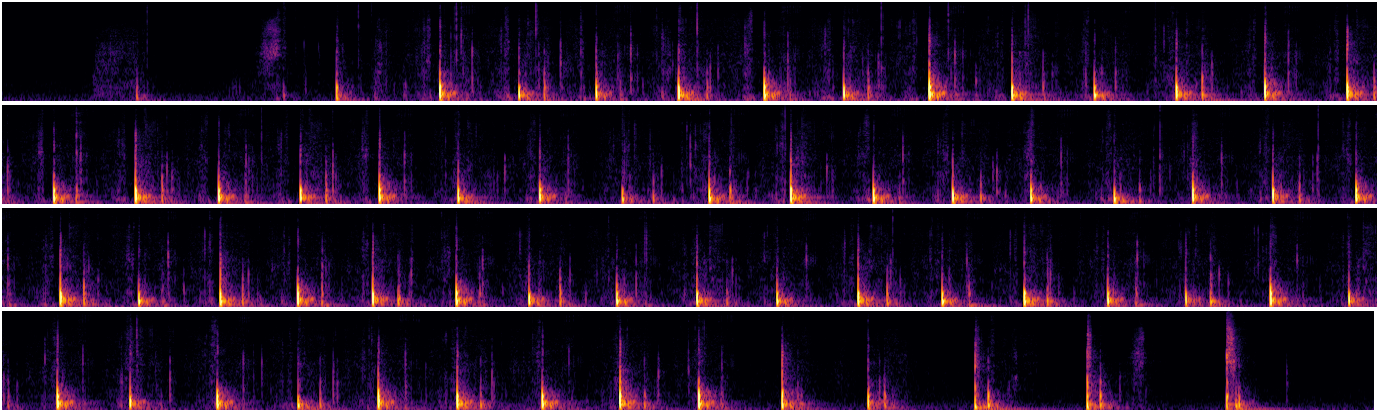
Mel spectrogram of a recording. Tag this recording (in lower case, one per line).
run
